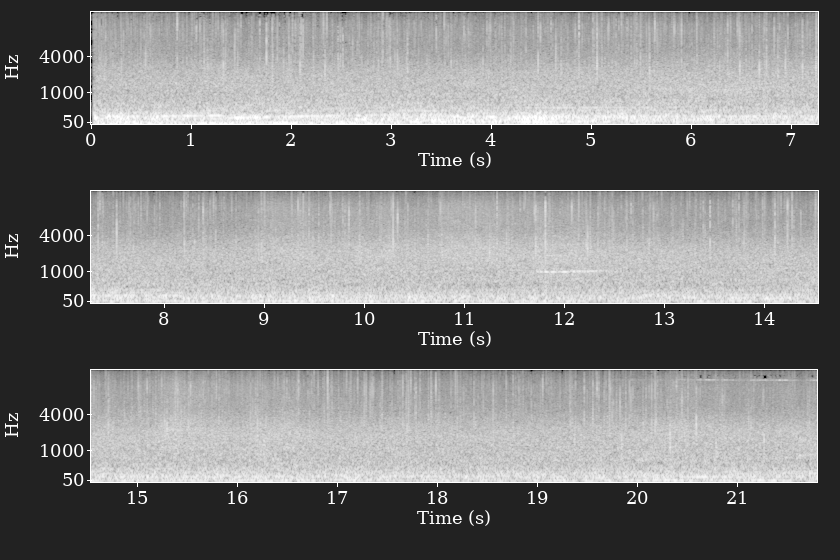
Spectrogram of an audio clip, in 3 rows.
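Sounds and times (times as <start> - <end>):
rain on city pavement: 0.0 - 21.8.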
